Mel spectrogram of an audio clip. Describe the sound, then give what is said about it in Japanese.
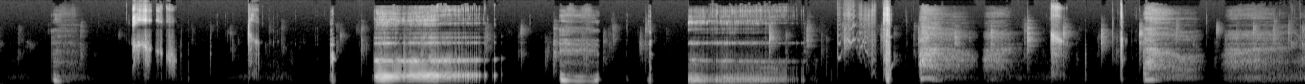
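A drawn-out burp rumbles out, with a second shorter belch soon after, surrounded by quiet breathy mouth noises and soft clicks. “生キスゲップ効きすぎちゃうね。こんな風に。”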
